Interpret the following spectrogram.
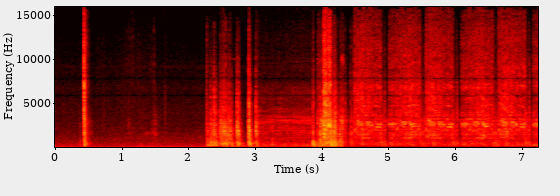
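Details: OKI ML321 Elite dot matrix printer, almost 30 years old, after fitting a refurbished roller/platen, on form feed: rapid buzzing print passes with even paper-feed clicks between lines; printing and feeding normally, line spacing now correct.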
